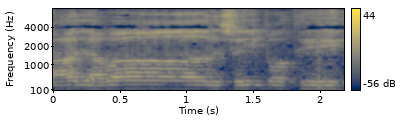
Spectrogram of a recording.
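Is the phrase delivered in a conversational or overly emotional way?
emotional. It is drawn out in an overly emotional way. It sounds like a sentimental performance, not real talk. The speaker calls it wrong.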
